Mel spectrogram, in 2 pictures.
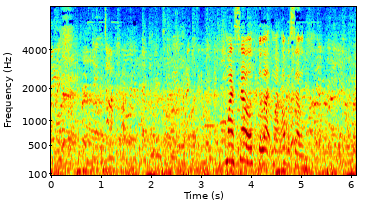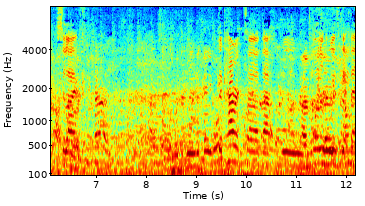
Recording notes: BFI Southbank background noise!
